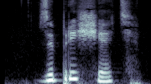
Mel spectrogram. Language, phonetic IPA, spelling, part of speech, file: Russian, [zəprʲɪˈɕːætʲ], запрещать, verb, Ru-запрещать.ogg
- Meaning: to forbid, to prohibit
